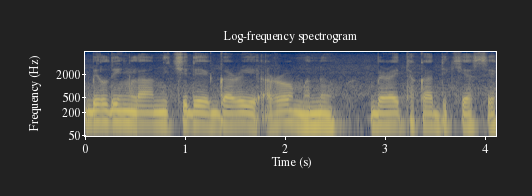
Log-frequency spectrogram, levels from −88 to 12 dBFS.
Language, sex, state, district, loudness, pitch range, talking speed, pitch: Nagamese, male, Nagaland, Kohima, -16 LUFS, 95-105 Hz, 145 wpm, 100 Hz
